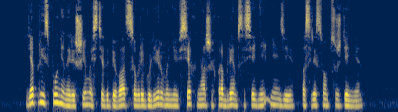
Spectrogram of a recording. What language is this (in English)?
Russian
